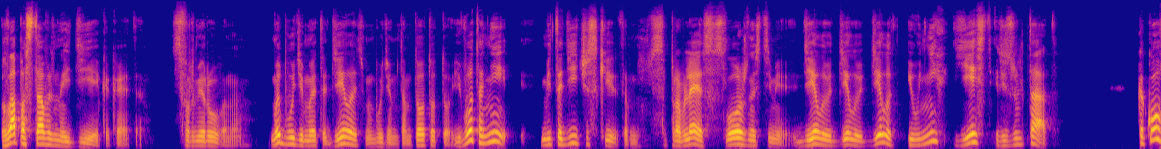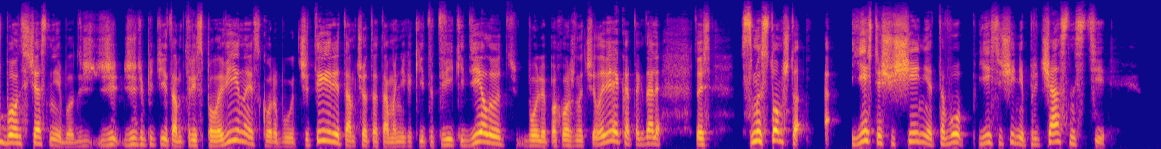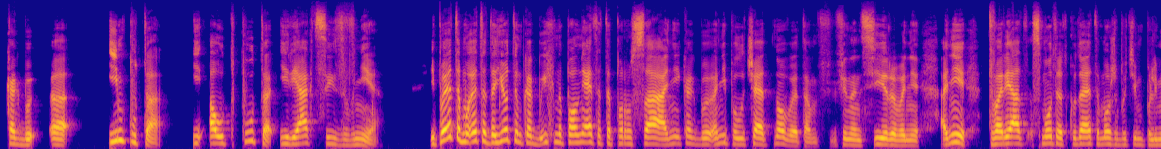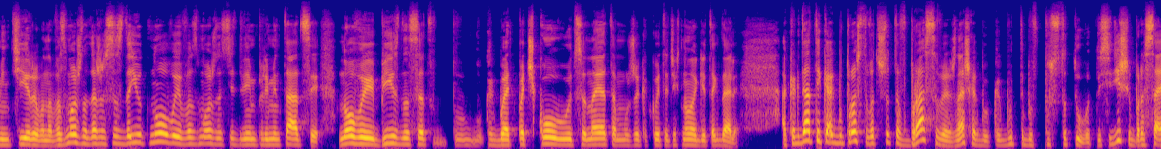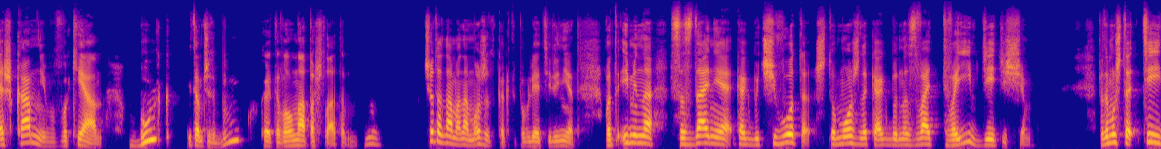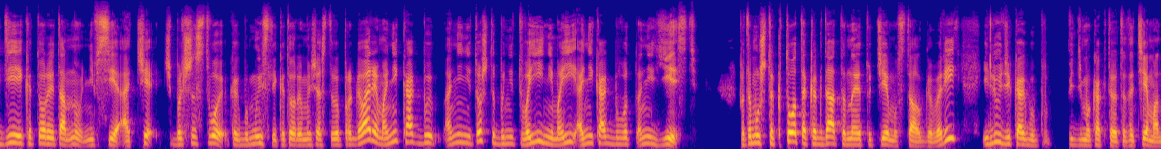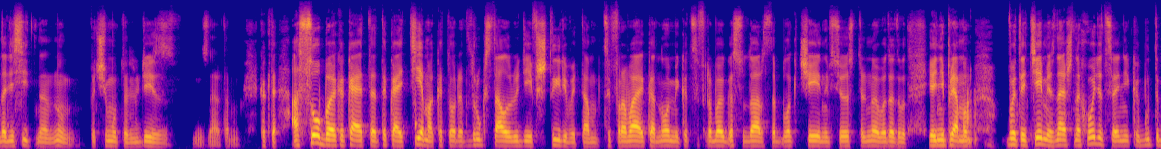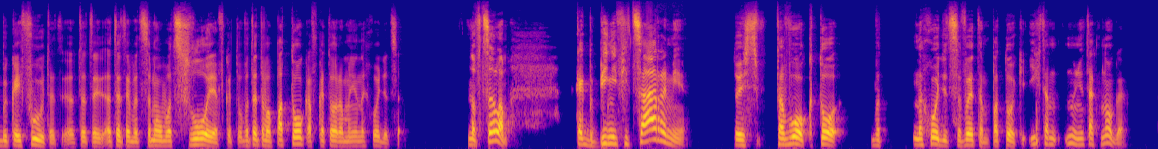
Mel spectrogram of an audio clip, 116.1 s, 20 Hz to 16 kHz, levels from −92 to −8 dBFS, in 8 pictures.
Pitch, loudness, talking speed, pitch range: 150 Hz, -24 LUFS, 160 wpm, 125-180 Hz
